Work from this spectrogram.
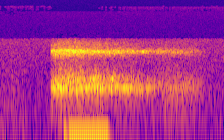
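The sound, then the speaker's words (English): A single deep breath in during a guided breathing exercise: one long, airy rush that starts abruptly, lasts about a second and a half, then fades gradually, with no talk. “Take another deep breath with me. One more breath in.”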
